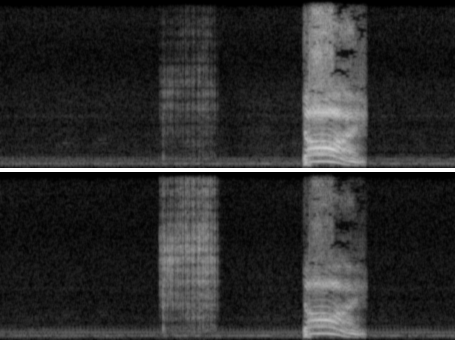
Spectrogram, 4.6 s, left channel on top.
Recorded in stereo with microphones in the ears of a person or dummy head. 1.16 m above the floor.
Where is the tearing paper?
45° right (ahead or behind).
